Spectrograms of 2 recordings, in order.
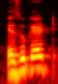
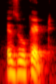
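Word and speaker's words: educate: অ্যান্ড দেওয়ার purposes in the following text how schools এডুকেট students about mental health. এটার উচ্চারণ কিন্তু এডুকেট হয় না। তোমরা অনেকেই হয়তো বলতে পারো এডুকেট, কিন্তু সঠিক উচ্চারণ হচ্ছে এজুকেট।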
